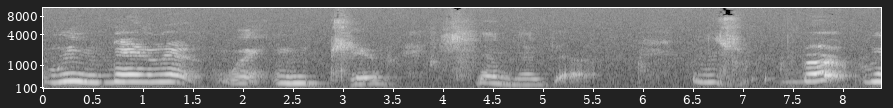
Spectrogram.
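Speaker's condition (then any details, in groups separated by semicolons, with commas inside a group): Cerebral palsy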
